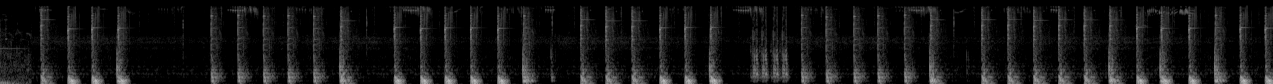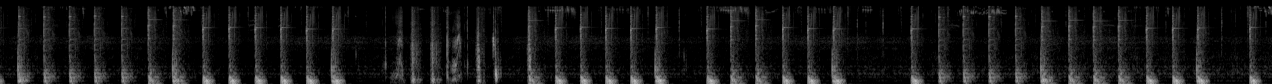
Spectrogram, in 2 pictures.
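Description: Rapid, regular hammering knocks from upgrading building blocks with a wrench in the survival game 7 Days to Die, a long steady run of close, crisp strikes with brief pauses, no talk.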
